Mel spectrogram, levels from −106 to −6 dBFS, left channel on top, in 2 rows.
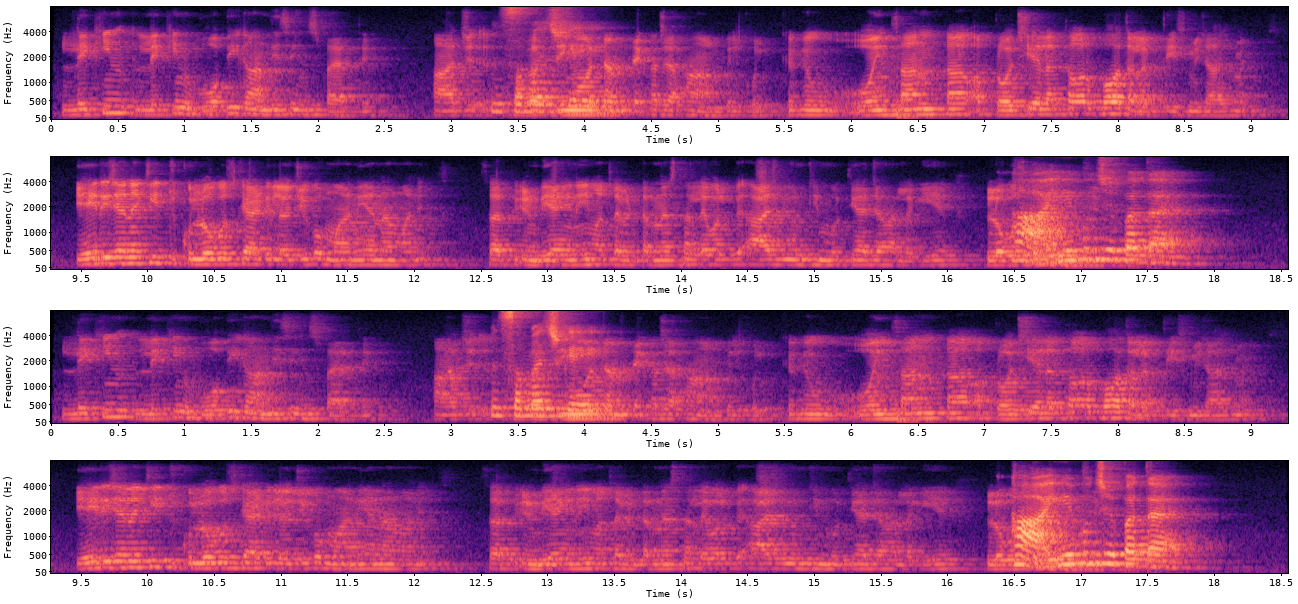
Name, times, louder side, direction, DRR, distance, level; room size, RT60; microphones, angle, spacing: voice 1, 0.1-2.4 2.9-9.0 9.5-12.1 12.6-16.0 16.3-17.2, left 2 dB, 25° left, 3 dB, 0.4 m, -33 dB
voice 2, 3.3-4.1 16.5-17.7, right 3 dB, 45° right, 5 dB, 0.5 m, -24 dB
4.2 x 2.9 x 4.0 m, 0.83 s
head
